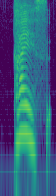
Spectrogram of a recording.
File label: female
